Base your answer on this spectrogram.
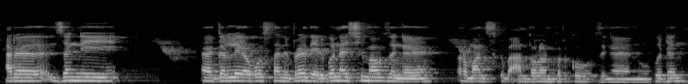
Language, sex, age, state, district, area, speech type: Bodo, male, 45-60, Assam, Chirang, rural, spontaneous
